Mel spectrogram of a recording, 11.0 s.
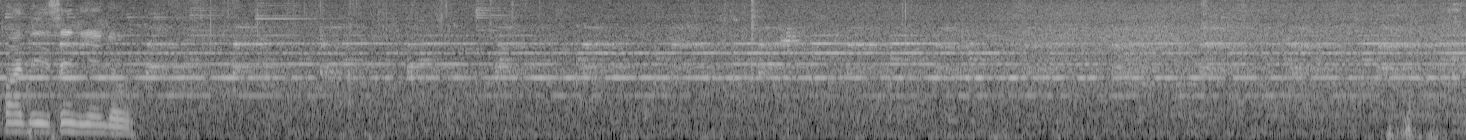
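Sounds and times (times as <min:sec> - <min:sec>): distant train rumble: 0:00.0 - 0:11.0
high ringing tones: 0:00.0 - 0:11.0.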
